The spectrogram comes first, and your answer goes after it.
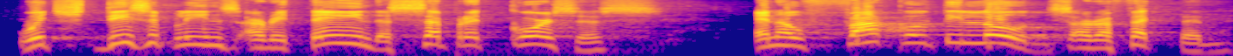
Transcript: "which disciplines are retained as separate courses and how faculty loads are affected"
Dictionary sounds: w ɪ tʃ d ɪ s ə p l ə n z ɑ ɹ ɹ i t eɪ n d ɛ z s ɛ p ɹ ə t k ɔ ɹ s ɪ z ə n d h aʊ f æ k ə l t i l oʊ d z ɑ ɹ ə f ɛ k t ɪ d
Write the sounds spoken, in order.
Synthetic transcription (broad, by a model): w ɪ tʃ d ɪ s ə p l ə n s ɑ ɹ ɹ i t eɪ n d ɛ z s ɛ p ɹ ə t k ɔ ɹ s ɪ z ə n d h aʊ f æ k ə l t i l oʊ d s ɑ ɹ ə f ɛ k t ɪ d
